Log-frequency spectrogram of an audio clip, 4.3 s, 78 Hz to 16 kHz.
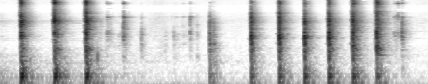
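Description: Ball-peen hammer striking a half-inch aluminum pipe used as a driver, seating a new crankshaft seal in a Homelite XL-76 chainsaw's crankcase. About a dozen sharp taps, roughly three a second, in two runs with a lull in the middle.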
